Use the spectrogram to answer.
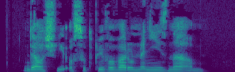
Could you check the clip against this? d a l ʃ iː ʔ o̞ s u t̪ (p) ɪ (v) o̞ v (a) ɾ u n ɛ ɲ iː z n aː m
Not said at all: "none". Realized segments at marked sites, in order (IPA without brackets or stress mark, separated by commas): p, v, a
